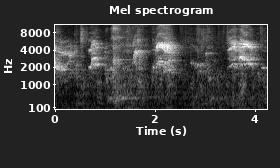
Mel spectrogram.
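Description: Caged canaries chirping: a handful of short, high calls in quick succession, with brief pauses between them.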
